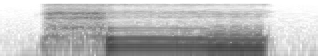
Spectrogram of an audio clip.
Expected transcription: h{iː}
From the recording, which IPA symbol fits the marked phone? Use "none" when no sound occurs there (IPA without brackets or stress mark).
iː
